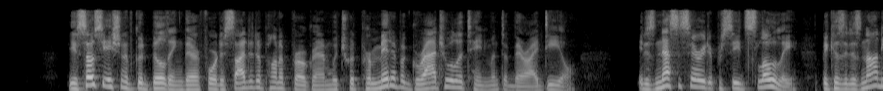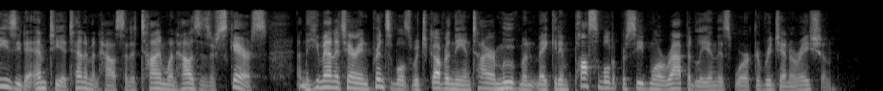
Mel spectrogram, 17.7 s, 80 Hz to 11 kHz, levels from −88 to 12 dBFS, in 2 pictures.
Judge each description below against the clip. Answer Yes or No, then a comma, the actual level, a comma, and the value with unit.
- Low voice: No, medium, 145 Hz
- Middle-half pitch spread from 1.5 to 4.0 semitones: No, average, 4.6 semitones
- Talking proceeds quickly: Yes, fast, 215 wpm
